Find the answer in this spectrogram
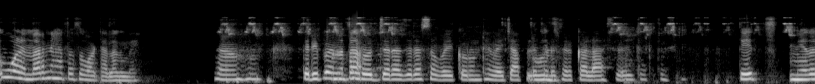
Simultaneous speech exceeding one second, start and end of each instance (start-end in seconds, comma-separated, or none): none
